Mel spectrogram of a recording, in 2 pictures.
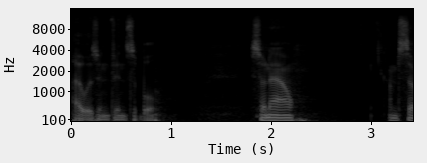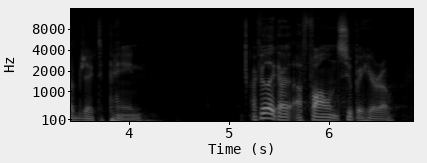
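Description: A man's very deep, low voice with vocal fry and ordinary pitch variation, at a fairly quick pace broken by long, frequent pauses. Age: 40s. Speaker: podcast host. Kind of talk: casual monologue. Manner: casual with fillers.

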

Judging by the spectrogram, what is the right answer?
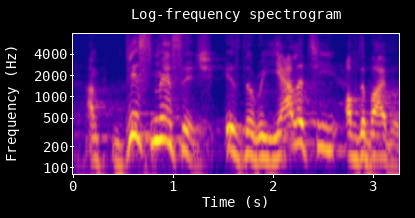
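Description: Audible room echo surrounds this voice. Its pitch swings very widely. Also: man. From Germany. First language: German. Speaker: visiting preacher. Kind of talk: sermon. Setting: church. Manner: halting.

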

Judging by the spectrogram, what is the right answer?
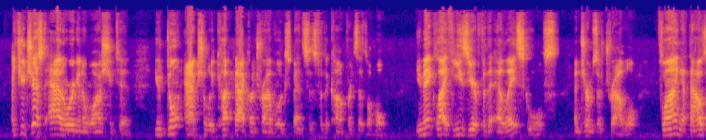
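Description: This man talks at a fairly quick pace. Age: 30s. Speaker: college sports journalist. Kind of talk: interview.

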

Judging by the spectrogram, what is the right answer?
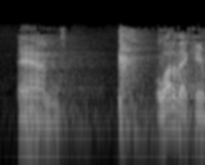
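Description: A man speaks with a very deep, low voice and fairly even intonation. Noticeable background noise and audible room echo surround him. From Romania. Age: 20s. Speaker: AA speaker. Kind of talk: testimony. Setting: stage with audience.

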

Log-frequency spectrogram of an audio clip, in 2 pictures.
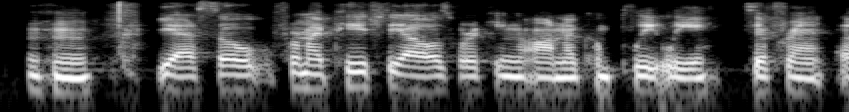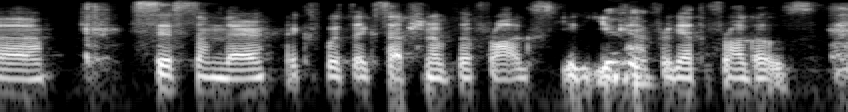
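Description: Speaking with an American accent, a man keeps a fairly quick pace. His pitch is medium and his intonation fairly even. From US, Los Angeles. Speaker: postdoctoral biologist. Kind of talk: interview. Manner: hesitant, with fillers and repeats.

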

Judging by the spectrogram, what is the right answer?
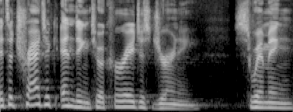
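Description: An animated man speaks on a very clean recording with a silent background. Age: 40s. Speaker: pastor. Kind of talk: sermon.

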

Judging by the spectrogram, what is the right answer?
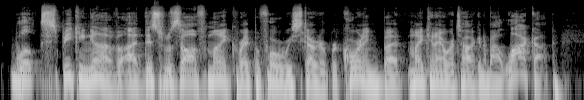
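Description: Using a plain, everyday voice, a man with an American accent speaks at a fairly quick pace with lively intonation and very even loudness. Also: medium pitch for a man. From Washington State. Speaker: podcast co-host. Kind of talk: casual chat.

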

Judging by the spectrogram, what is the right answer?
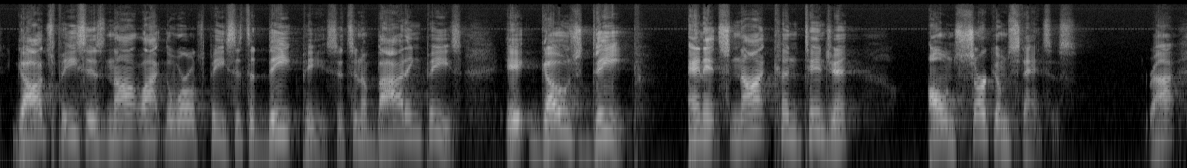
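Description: With a Southern US accent, a man speaks at a very slow pace in a high voice with ordinary pitch variation, captured in a very clean recording with a silent background. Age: 40s. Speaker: pastor. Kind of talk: sermon. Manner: halting.

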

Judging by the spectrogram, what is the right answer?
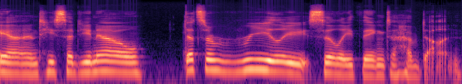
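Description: A woman with an ordinary speaking voice talks at a fairly slow pace, with fairly low pitch and ordinary pitch variation. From US Midwest (Southeast Missouri). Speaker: neuroperformance coach and keynote speaker. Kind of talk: interview conversation.

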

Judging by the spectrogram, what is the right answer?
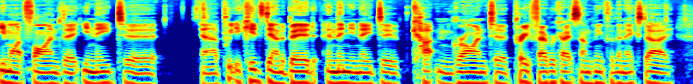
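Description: Speaking at a fairly quick pace with an Australian accent, a man keeps a fairly low voice in a monotone, flat intonation on a very clean recording with a silent background. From Perth, Western Australia. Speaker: electrician and coworking space owner. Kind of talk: interview. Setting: studio.

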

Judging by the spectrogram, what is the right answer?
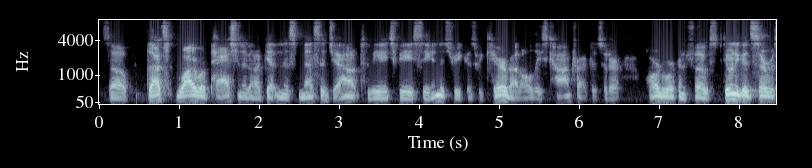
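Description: The sound is dry and close, with no echo. A man with a normal speaking voice talks at a fairly low pitch with ordinary pitch variation. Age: 50s. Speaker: tech company co-founder. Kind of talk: podcast interview.

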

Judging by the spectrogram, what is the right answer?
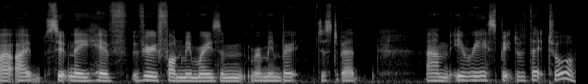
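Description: The background is silent in this very clean recording. A woman talks at a fairly quick pace. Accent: New Zealand. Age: 40s. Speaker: former rugby player and sports executive. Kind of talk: interview. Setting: studio.

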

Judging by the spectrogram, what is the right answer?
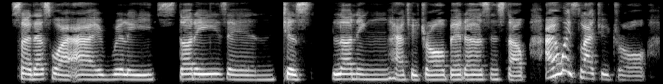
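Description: Speaking very slowly with a Vietnamese accent, a woman keeps a fairly low pitch and monotone, flat intonation. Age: 20s. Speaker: colorist and illustrator. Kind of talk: interview. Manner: hesitant, many fillers.

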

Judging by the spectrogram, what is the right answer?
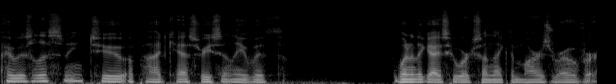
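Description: Here a man speaks at a moderate pace in a medium-pitched voice. His pitch varies in an ordinary way. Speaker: psychedelic integration group organizer. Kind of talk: casual interview.

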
